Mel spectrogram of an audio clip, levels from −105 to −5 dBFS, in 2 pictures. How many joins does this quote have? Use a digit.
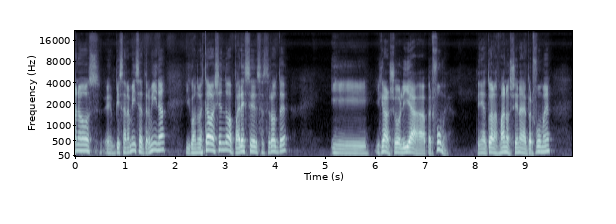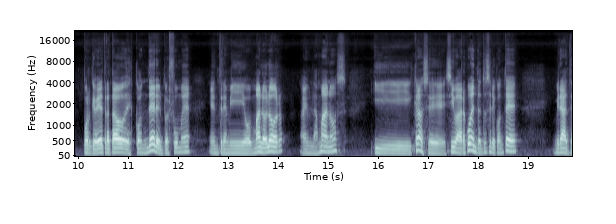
0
